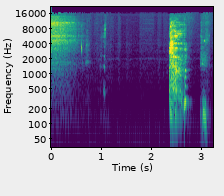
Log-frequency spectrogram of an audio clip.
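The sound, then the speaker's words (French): Two harsh coughs, the first a rough burst followed by a second shorter one, preceded by faint breathy noise and small clicks, with no talking. “Et maintenant, je tousse.”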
